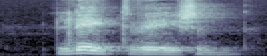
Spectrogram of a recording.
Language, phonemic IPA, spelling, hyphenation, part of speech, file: Dutch, /ˈleːtˌʋeː.zə(n)/, leedwezen, leed‧we‧zen, noun, Nl-leedwezen.ogg
- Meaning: 1. condolence, pity, sympathy 2. sadness, grief 3. regret, remorse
